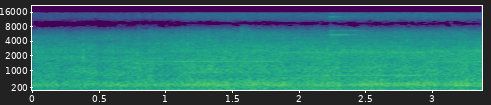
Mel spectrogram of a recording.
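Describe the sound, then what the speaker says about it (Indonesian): A steady, broad rumble of a KRL electric commuter train rolling past near Karet and Tanah Abang stations in Jakarta, continuous and fairly loud throughout with no voices. "Lewat lagi KRL komuter lain tujuan Manggarai."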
